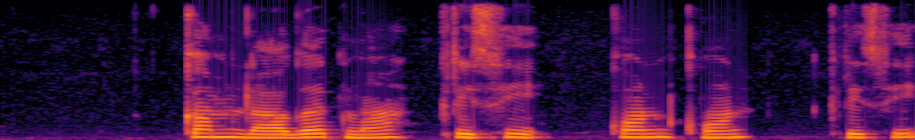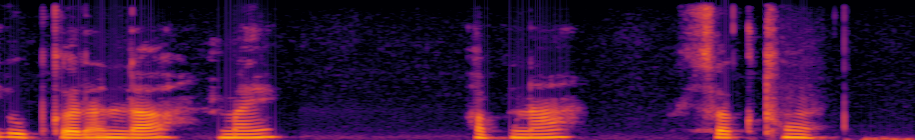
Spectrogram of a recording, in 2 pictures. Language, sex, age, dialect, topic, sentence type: Chhattisgarhi, female, 25-30, Eastern, agriculture, question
